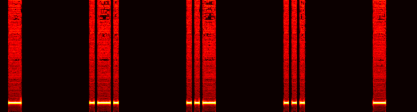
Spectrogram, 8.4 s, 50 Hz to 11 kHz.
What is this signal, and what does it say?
Morse code, heard as a keyed tone, about 15 wpm, spaced as for 5 wpm, 1000 Hz. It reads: TRUST
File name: qotdfiles / 5wpm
